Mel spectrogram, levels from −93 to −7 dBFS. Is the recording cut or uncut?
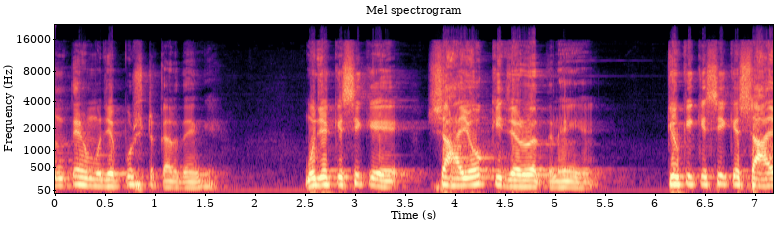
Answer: uncut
